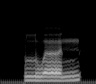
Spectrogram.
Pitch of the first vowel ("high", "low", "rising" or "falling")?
rising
